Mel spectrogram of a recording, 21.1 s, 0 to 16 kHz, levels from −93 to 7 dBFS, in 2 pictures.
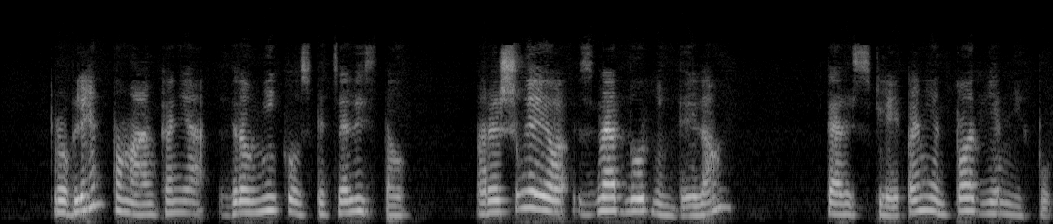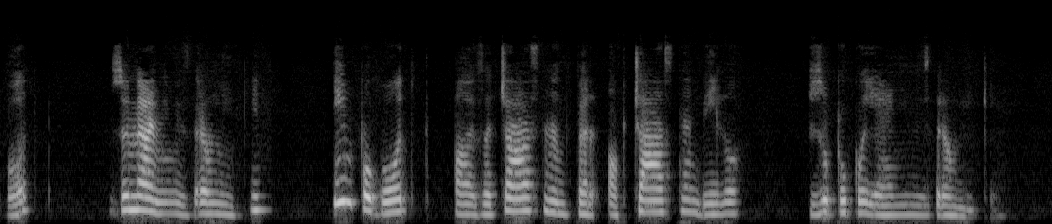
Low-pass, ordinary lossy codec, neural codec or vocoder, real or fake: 14.4 kHz; MP3, 64 kbps; codec, 44.1 kHz, 2.6 kbps, DAC; fake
